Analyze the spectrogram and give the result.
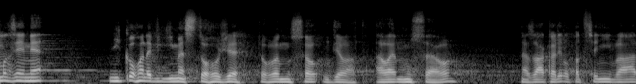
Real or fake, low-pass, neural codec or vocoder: fake; 14.4 kHz; autoencoder, 48 kHz, 32 numbers a frame, DAC-VAE, trained on Japanese speech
